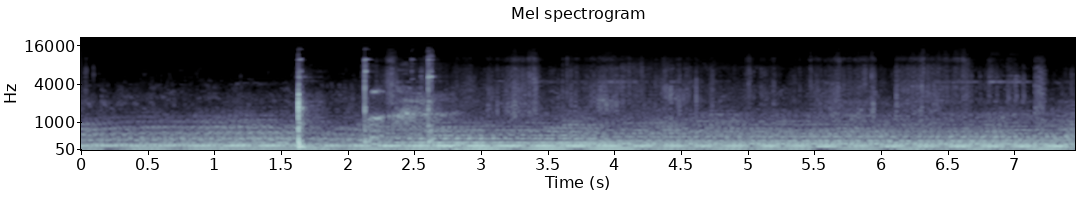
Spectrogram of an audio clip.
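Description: A steady low droning hum at an even pitch, slowly pulsing. A single sharp click comes about a second and a half in, followed by a few lighter clicks.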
